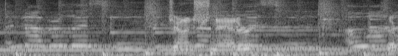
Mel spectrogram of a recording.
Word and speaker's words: John Schnatter: John Schnatter.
